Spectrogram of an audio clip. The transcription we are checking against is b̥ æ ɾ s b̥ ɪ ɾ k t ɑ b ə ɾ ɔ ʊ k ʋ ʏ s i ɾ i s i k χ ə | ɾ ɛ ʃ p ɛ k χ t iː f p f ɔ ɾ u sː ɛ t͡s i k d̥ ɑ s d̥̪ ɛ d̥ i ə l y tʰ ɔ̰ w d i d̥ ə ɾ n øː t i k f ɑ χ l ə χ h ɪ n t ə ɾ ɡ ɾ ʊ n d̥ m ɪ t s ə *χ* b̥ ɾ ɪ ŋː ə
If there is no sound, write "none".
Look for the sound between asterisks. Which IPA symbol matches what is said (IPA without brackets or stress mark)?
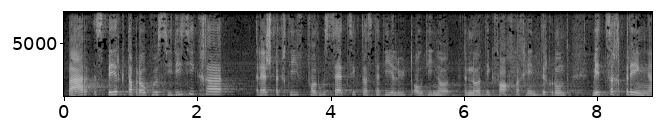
χ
